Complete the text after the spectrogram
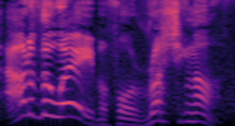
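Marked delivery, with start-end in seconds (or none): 0.1-0.8 high, raised quote of a hurried order; imitated urgent shout. Knight quotes the hurried vice captain to superiors, imitated shout. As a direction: mimic someone barging through. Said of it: "All he said was".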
